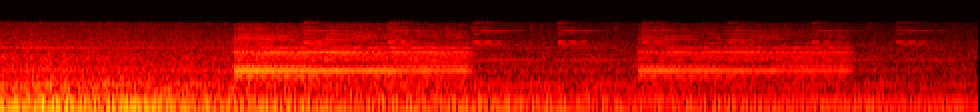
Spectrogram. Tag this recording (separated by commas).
Train, Train whistle, Railroad car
